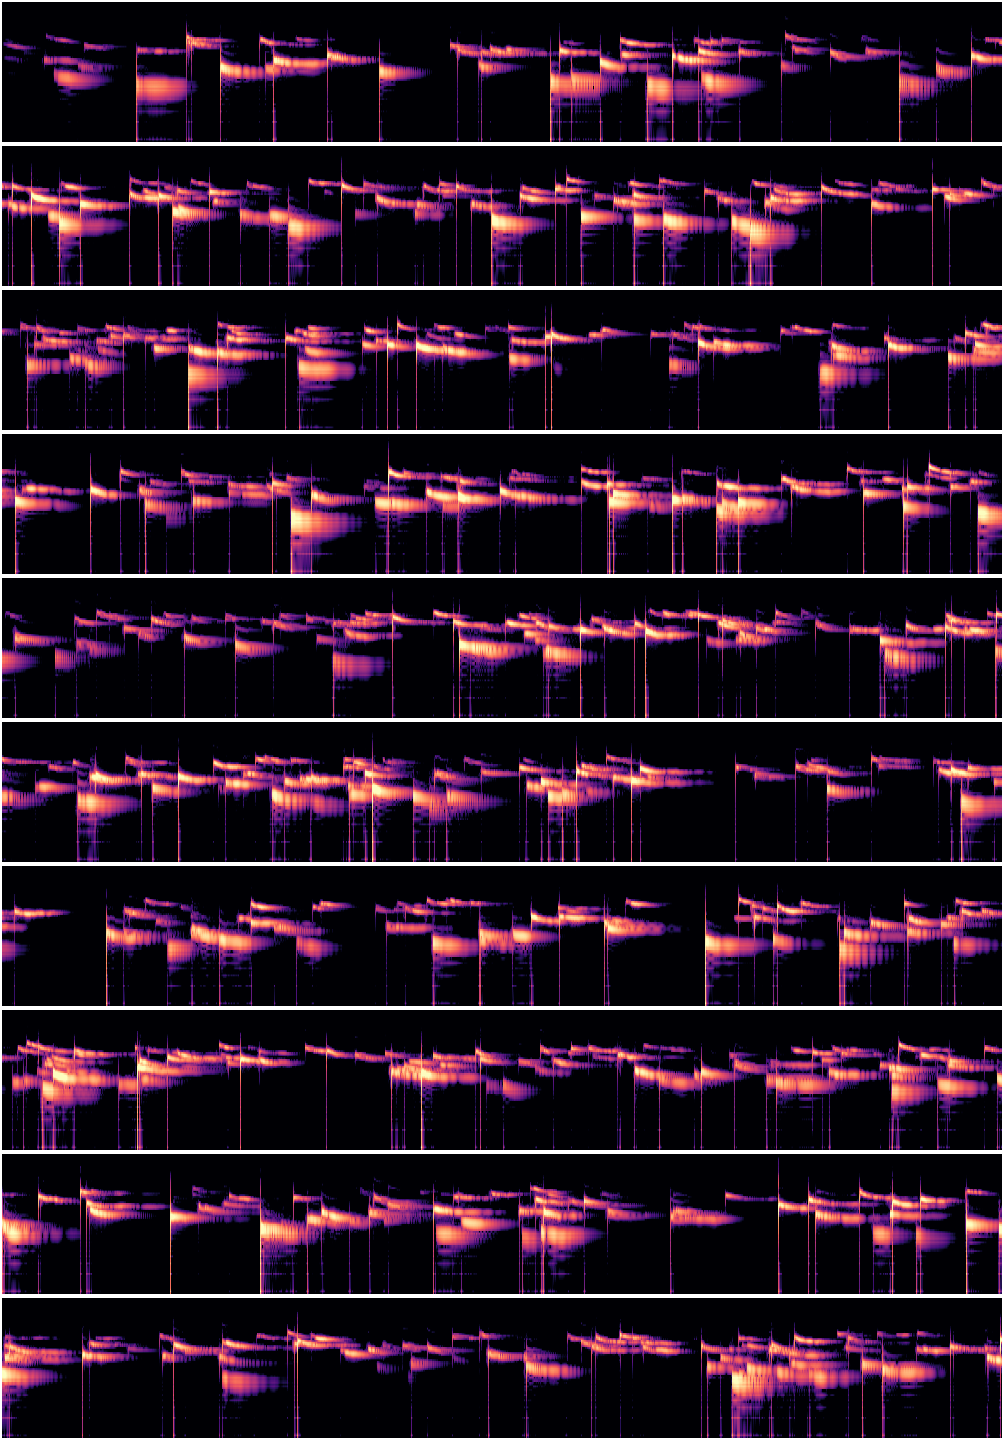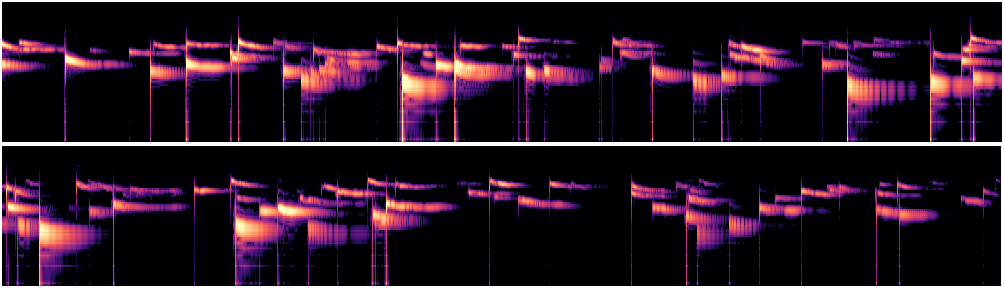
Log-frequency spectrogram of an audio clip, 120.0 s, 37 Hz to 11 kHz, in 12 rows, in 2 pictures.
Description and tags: This sample is part of the "Space Machine" sample pack. 2 minutes of pure ambient deep space atmosphere. Ping pong in space.
ambient, drone, experimental, reaktor, soundscape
